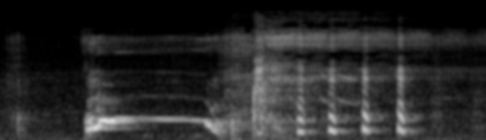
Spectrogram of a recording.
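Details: Dog answering its owner by imitating her and howling: a long, steady mid-pitched note, then a quick run of five short yelping howl notes about a fifth of a second apart.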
